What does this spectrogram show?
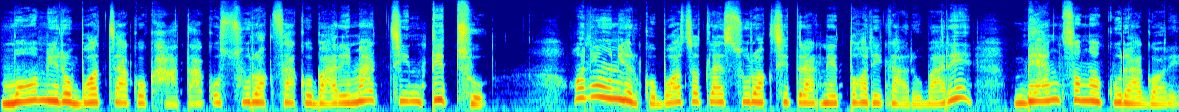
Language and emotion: Nepali, fearful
